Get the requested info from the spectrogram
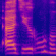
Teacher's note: جیم پہ کلکلا کریں گے، را کو موٹا پڑھیں گے، جیم کو ہلا کے اجرہم، کیونکہ جیم پہ جزم ہے.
